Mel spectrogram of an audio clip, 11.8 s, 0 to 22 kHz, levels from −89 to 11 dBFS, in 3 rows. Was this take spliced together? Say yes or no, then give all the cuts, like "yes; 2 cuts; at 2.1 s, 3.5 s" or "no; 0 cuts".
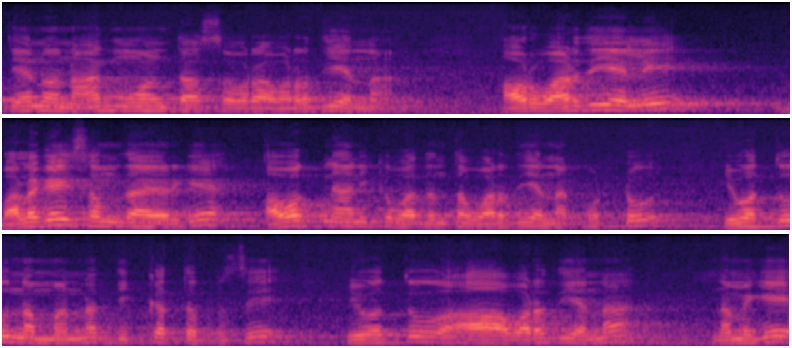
no; 0 cuts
